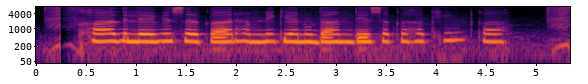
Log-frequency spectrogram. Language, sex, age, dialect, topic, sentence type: Magahi, female, 18-24, Central/Standard, agriculture, question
